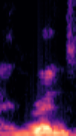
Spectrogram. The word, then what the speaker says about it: Rennes: The S in Rennes is silent, by the way, DG. It's Rennes, man. Rennes.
